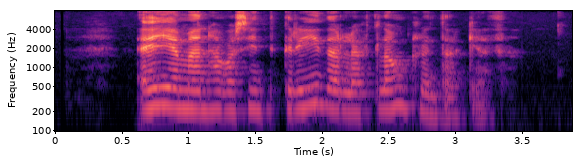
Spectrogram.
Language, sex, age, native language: Icelandic, female, 50-59, Icelandic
